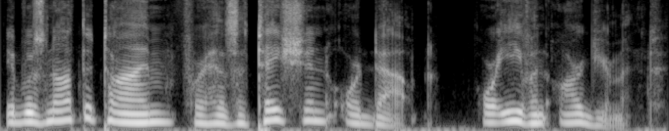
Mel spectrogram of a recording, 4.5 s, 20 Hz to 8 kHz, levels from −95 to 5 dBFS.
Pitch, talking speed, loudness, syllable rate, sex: 150 Hz, 160 wpm, -17 LUFS, 5.0 syllables/s, male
